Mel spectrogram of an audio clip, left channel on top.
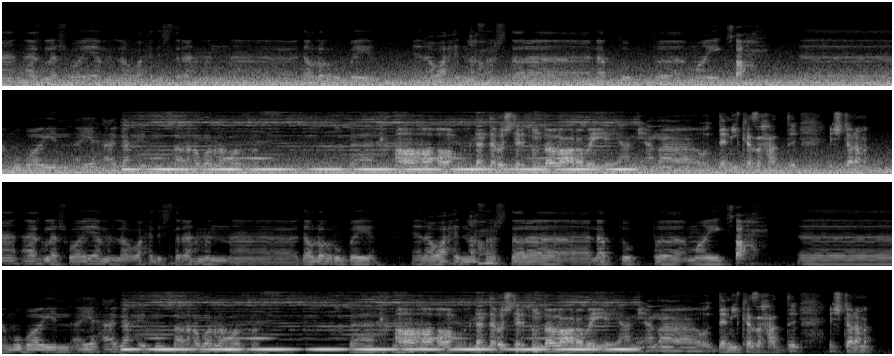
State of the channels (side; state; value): left; noise; rumble, 2 dB below the sound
